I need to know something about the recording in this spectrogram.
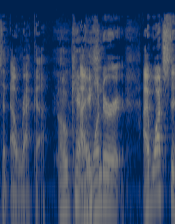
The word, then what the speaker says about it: Eureka: how you said it for some reason they pronounce that L Rekha okay wonder I watched a dub back in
